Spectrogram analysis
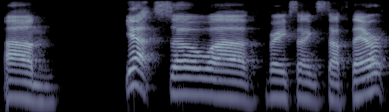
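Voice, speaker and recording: A man's voice: mid-range voice, slow pace, sharp tone, clear, resonant tone, muffled recording. A man co-hosting a podcast, chatting casually and rambling through lots of fillers. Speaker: podcast co-host. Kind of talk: casual chat.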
